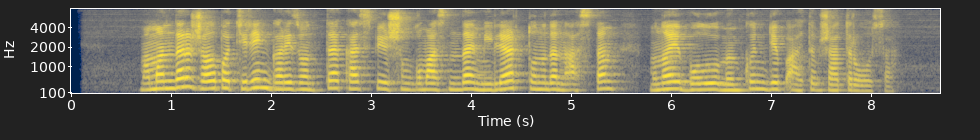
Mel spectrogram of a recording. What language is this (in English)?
Kazakh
